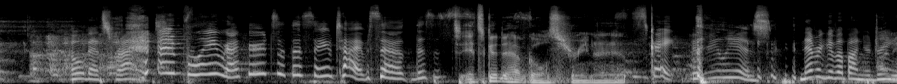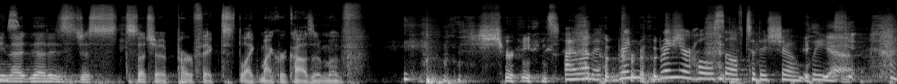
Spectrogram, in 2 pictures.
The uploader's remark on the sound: We gathered a few Select Five friends and supporters to the bar and recorded our very first episode in front of a live audience!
